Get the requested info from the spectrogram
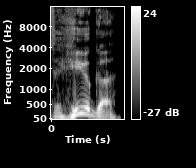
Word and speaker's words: hygge: I think it is a Nordic word pronounced Hygge.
